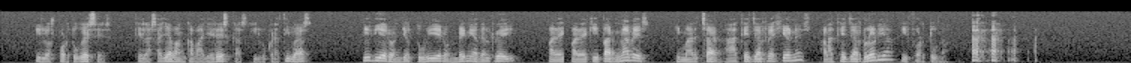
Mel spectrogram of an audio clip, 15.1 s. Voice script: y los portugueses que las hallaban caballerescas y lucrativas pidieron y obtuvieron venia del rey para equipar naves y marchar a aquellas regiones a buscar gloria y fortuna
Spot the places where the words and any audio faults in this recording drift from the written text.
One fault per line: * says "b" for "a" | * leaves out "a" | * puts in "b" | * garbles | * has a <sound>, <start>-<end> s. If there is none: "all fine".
* puts in "para"
* says "aquellas" for "buscar"
* has a laugh, 12.9-13.8 s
